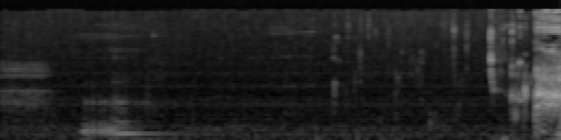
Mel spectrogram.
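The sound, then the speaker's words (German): Quiet sipping of hot black tea from a cup, with a soft slurp early on and a brief, louder wet sip and swallow near the end, and no talking. “Heute kein Chai-Tee, heute tatsächlich nur ein ganz entspannter schwarzer Tee. Deswegen trinken wir einen schönen Schluck und”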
